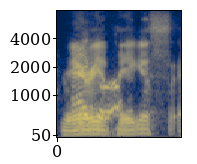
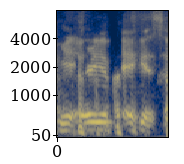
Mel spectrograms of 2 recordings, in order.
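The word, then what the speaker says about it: Areopagus: Area Pegasus. – Yeah, Area Pegasus.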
